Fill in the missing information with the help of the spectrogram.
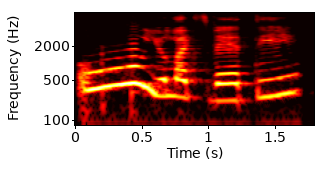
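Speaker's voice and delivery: very high, slow put-on voice; silly character voice. Gamer clowning after an accent demo, silly high voice. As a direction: coo it high and drawn out.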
